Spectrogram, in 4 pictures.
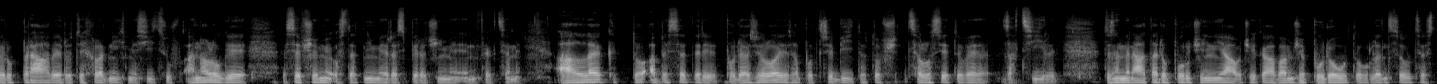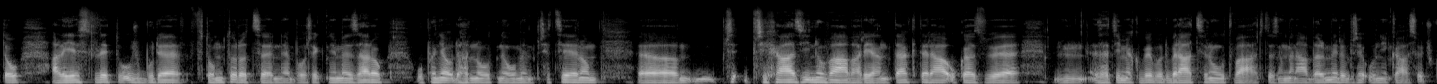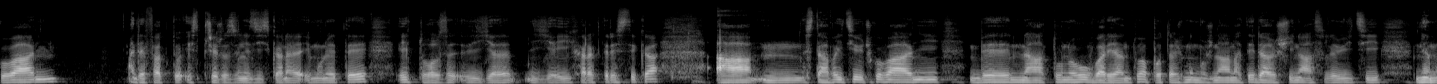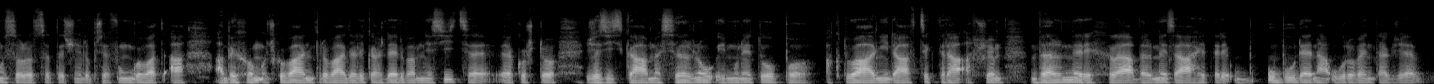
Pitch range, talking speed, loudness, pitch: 90-100 Hz, 135 wpm, -24 LUFS, 95 Hz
